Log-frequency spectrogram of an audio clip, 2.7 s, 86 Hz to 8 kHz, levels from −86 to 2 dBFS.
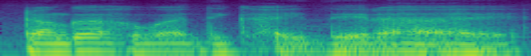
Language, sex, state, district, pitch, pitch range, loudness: Hindi, male, Maharashtra, Mumbai Suburban, 120 Hz, 115-125 Hz, -17 LUFS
